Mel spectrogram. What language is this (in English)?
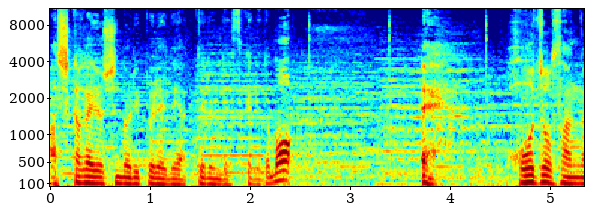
Japanese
